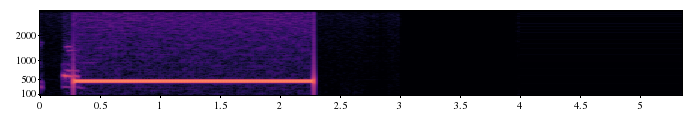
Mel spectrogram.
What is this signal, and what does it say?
Ringback tone (North America), 440 + 480 Hz.
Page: XV de novembro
